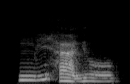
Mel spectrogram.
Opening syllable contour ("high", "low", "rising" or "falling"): rising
